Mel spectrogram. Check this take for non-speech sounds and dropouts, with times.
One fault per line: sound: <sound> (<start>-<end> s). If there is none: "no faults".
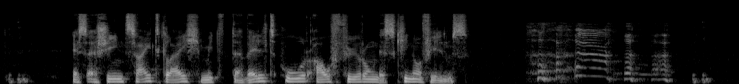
sound: laugh (5.2-6.8 s)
